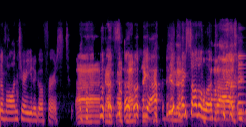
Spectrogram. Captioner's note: laughs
